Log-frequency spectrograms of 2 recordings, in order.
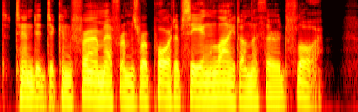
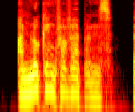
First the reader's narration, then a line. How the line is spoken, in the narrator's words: Ephraim whispered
